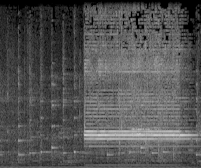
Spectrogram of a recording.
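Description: Arena shot-clock/game-clock buzzer sounding for about two seconds, starting abruptly just before halfway through and cutting off near the end, marking the end of the first quarter. Background music plays throughout.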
